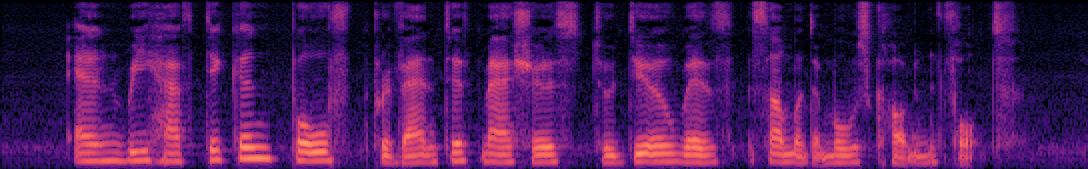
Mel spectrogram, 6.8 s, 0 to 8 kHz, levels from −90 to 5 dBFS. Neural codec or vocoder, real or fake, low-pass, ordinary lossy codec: codec, 16 kHz, 8 kbps, FunCodec, trained on LibriTTS, 25 frames a second; fake; none; none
